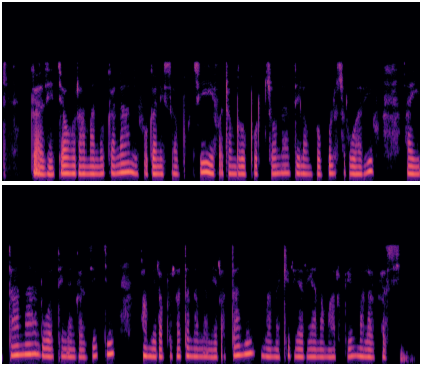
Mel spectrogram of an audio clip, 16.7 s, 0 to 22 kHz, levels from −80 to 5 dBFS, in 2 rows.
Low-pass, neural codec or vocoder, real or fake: 5.4 kHz; none; real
